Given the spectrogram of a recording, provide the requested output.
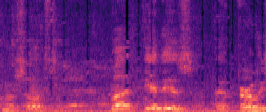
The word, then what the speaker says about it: Knossos: Now that K is silent in Greek, they call it Knossos.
